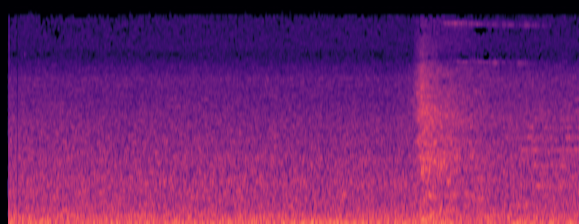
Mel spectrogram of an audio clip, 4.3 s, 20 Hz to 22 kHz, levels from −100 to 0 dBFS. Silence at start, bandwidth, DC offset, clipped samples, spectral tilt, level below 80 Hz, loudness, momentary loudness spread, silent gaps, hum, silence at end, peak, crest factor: 0.05 s; 16.5 kHz; under 0.1%; under 0.1%; -5.5 dB/octave; -38 dBFS; -36 LUFS; 6 LU; none; none; 0 s; -18 dBFS; 16 dB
